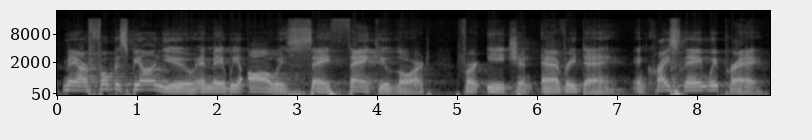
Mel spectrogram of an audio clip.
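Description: A man's voice: mid-range voice, lively intonation. A middle-aged man with a Canadian accent, a pastor leading prayer and giving the benediction in a small church, speaking earnestly. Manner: slow, earnest, warm pastoral delivery. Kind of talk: church service closing and benediction. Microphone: far camera. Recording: reverberant church hall.

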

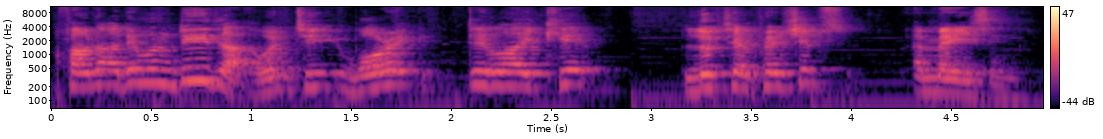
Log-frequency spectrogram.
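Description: An eighteen-year-old man giving rambling, casual advice to camera from a living-room sofa, his voice going a bit hoarse. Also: high-pitched, big pitch swings, fast talker, fairly bright tone, reverberant, faint music behind. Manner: rambling, chatty, peppered with "you know". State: voice getting hoarse. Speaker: student vlogger. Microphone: camera on a tripod across the room.

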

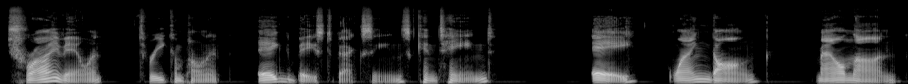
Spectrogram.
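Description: A man reading a written document aloud as narrator, deliberately, in short, emphatic, measured phrases. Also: low voice, vocal fry, no room sound, studio quality.

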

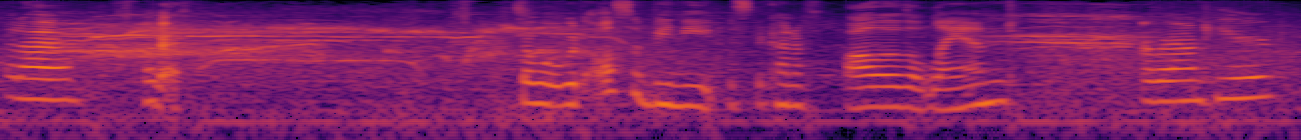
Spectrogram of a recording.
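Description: A woman livestreaming a game, chatting casually, laughing often and swearing freely, her voice a little hoarse. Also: fairly high pitch, moderate pace. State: slightly hoarse. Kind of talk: casual gameplay chat. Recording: noisy home stream recording.

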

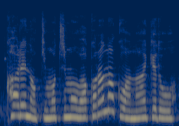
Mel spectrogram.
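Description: A woman voicing a young, polite and caring space station chief in a Japanese game, speaking in a measured, articulate way. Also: high voice, expressive. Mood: worried, stern. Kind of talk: Japanese game voice acting, explanatory dialogue. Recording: game dialogue over background music.

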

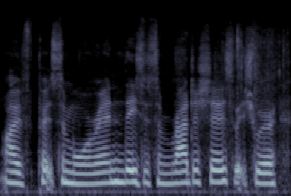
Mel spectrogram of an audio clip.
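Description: Woman, 30s, home gardener, casual tour; mellow, low-key voice, little pitch movement, hesitant, recorded outdoors. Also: flat delivery, normal speed, a little hiss or hum. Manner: chatty, hesitant, with frequent fillers. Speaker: gardener showing her garden.

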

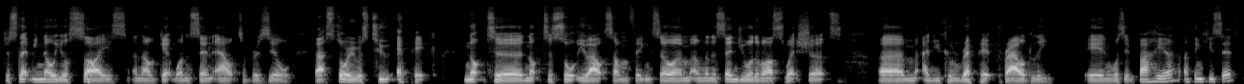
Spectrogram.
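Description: A man's voice: low voice, fairly quick, mellow. Enthusiastic male podcast host. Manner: enthusiastic, emphatic. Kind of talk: live call-in show hosting. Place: small room indoors. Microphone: webcam at desk.

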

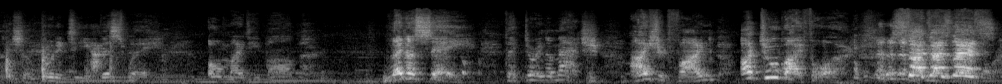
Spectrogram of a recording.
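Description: A man on stage playing a grandiose, violent pro wrestler who booms out pompous proclamations with dramatic pauses and yells in a broad comic style. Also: wildly swooping pitch, vocal fry, over music, exaggerated voice. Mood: menacing. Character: bombastic hulking male pro wrestler, grandiose, violent, childlike. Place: small theatre stage, indoors. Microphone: far camera in the audience. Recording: distant, echoey, noisy theatre recording with audience.

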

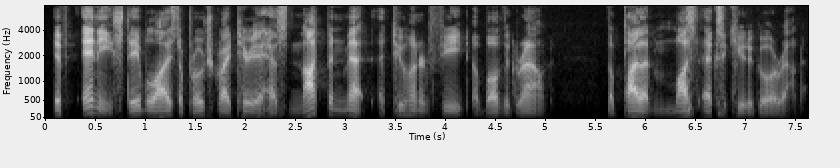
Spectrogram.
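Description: Low-voiced guy reading a flight lesson, dry close mic, steady and precise. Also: no room sound. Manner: measured, precise instructional delivery. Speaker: flight instructor. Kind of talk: scripted narration over slides.

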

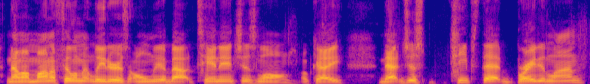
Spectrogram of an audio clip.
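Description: A middle-aged man with a smooth, resonant voice at an ordinary pitch, speaking with confident emphasis and doubling up his key words. The sound is dry and close despite the outdoor setting, like a lapel mic. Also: fairly bright tone, dry recording. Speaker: pro bass angler. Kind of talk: instructional product demo to camera. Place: outdoors in a spring woodland.

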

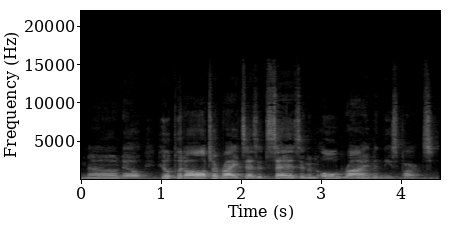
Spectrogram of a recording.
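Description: A man reading aloud and voicing a folksy, earnest male talking beaver, speaking loudly and with emphasis in a roomy, echoey space. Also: medium pitch, measured pace, a little hiss or hum, natural voice. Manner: rustic, loud and emphatic. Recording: roomy echo.

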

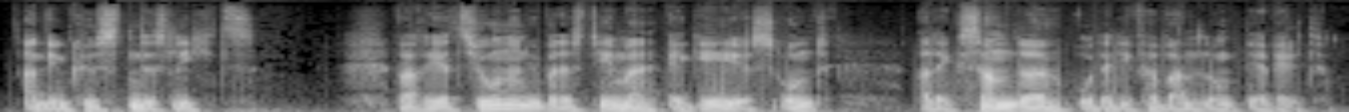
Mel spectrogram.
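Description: A man presenting a radio play with a scripted, literary introduction. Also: extremely low pitch.

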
